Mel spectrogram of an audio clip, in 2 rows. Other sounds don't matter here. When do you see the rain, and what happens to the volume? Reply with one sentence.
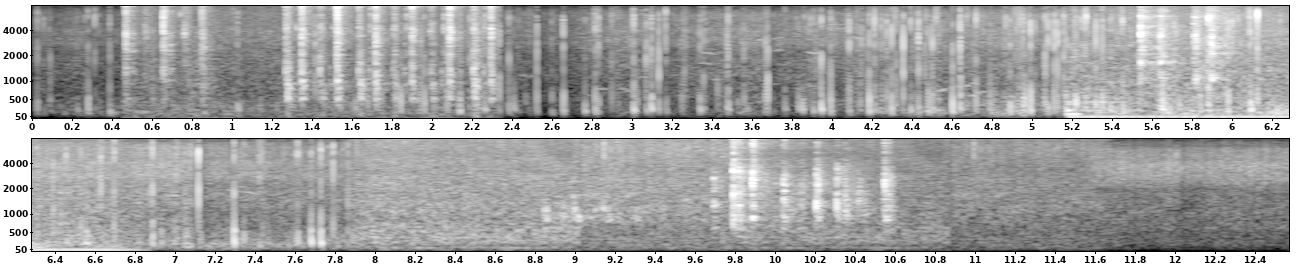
You can hear the rain from 0.0 to 12.5 s, getting louder then quieter.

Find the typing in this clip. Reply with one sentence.
You can hear the typing from 0.5 to 2.4 s, from 5.2 to 6.9 s and from 8.8 to 10.6 s.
